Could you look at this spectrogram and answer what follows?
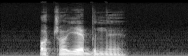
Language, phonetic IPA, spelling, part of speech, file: Polish, [ˌɔt͡ʃɔˈjɛbnɨ], oczojebny, adjective, Pl-oczojebny.ogg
